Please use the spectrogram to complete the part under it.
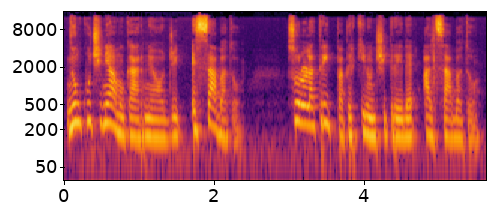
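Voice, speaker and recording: A woman reading aloud and voicing a male tavern errand boy, brisk and matter-of-fact. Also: low voice, lively intonation, darkish tone.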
